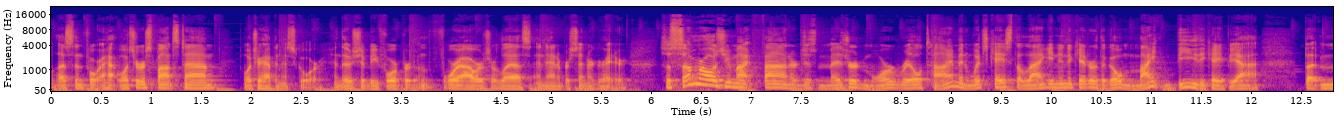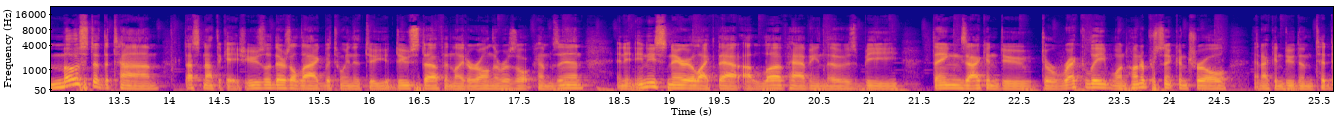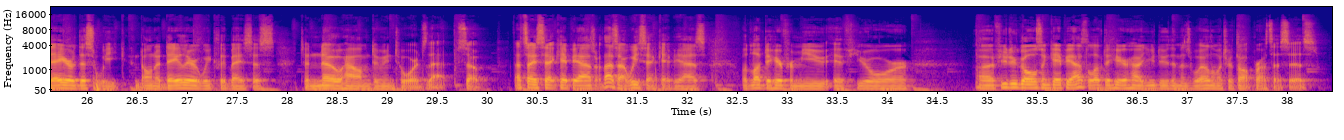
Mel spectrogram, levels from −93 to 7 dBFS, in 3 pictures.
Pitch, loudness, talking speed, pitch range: 95 Hz, -18 LUFS, 250 wpm, 90-105 Hz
